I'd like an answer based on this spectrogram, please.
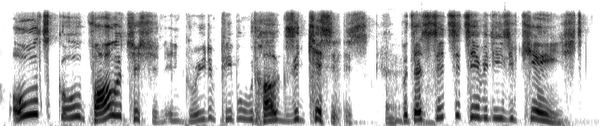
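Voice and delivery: attempted New York accent. A speaker reads a news passage aloud, trying a new york accent. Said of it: "I'm trying to do the New York accent".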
